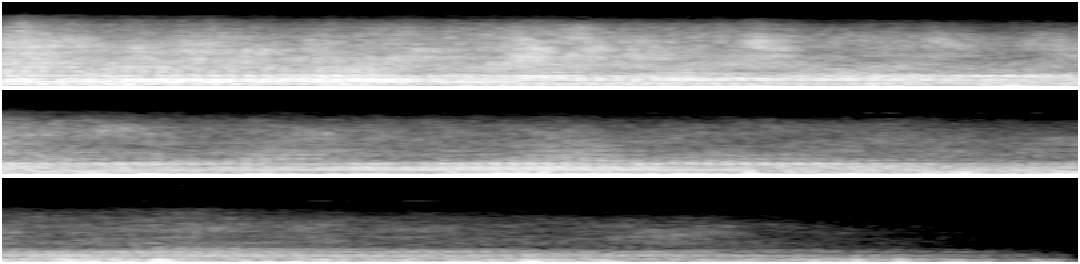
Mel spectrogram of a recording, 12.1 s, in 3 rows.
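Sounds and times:
CT4 Winjeel Wirraway Harvard aircraft passing: 0.0s - 8.1s.

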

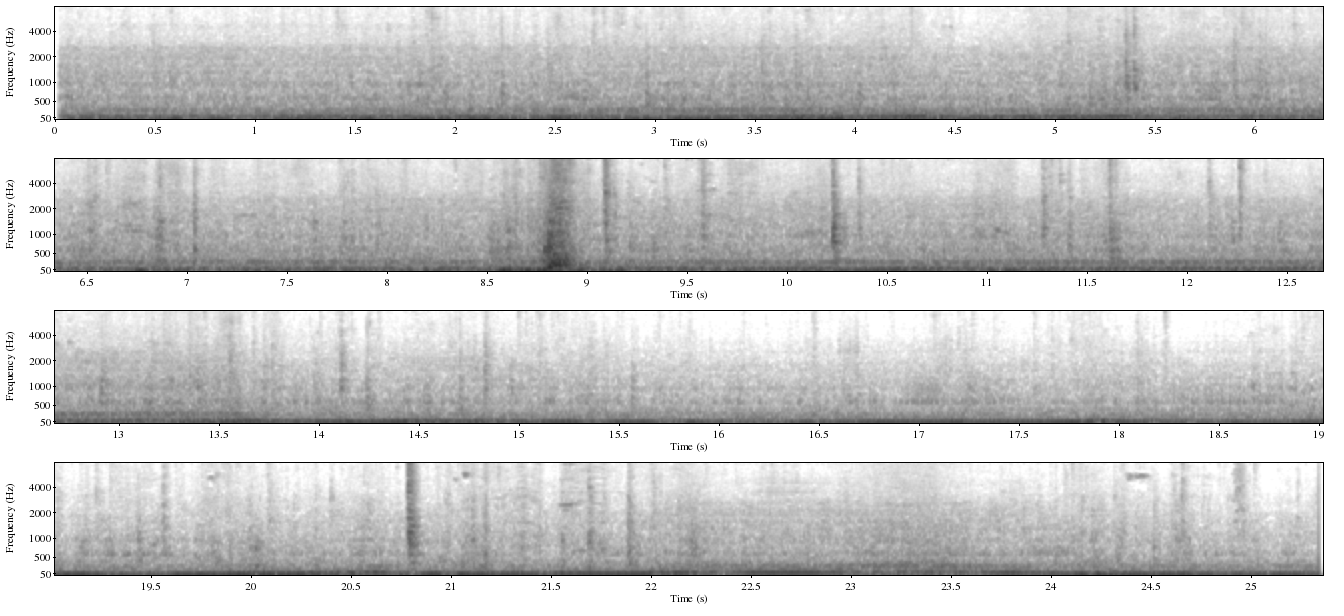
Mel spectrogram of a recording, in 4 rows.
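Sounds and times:
US Air Force model Humvee 4WD maneuvering slowly heard from interior: 0.0s - 25.3s.

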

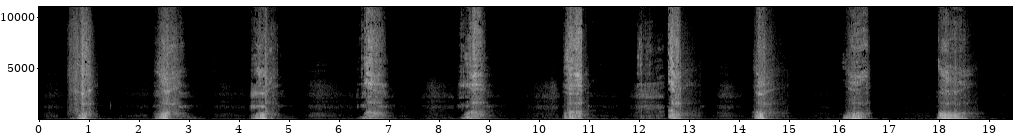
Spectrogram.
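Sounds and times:
large creature grunts and efforts: 0.6s - 1.2s, 2.3s - 3.1s, 4.2s - 5.0s, 6.4s - 7.1s, 8.4s - 9.1s, 10.5s - 11.1s, 11.9s - 13.3s, 14.3s - 15.0s, 16.1s - 16.7s, 18.0s - 18.9s.

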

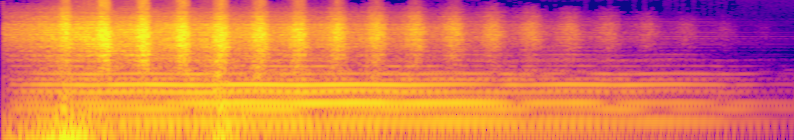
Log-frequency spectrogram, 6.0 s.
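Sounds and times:
rough trailer impact hit: 0.0s - 3.4s.

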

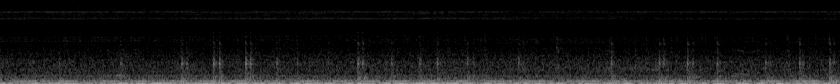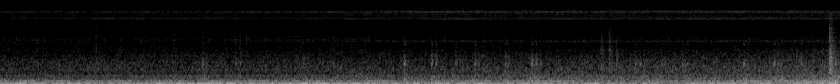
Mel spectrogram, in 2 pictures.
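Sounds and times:
twin engine light bomber taxiing heard from interior: 0.0s - 16.8s.

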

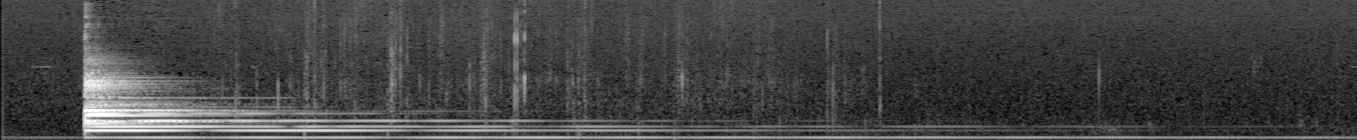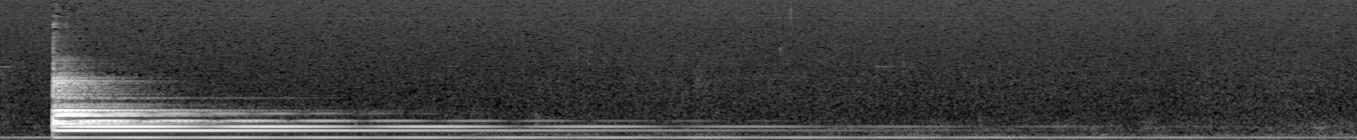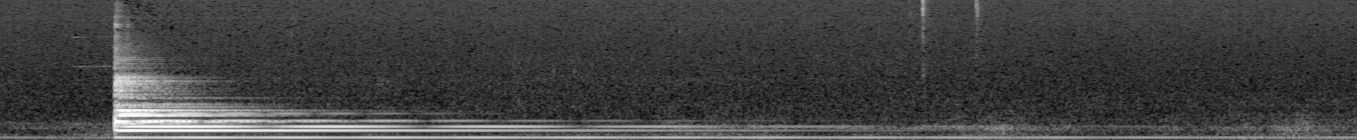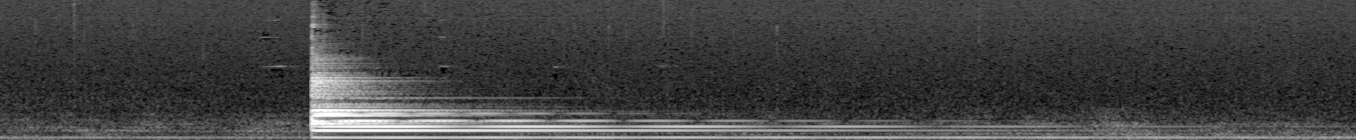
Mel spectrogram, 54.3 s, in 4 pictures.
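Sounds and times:
Buddhist temple bell rung at night in Sannohe: 0.8s - 11.5s, 14.1s - 23.8s, 27.9s - 39.0s, 43.3s - 54.1s.

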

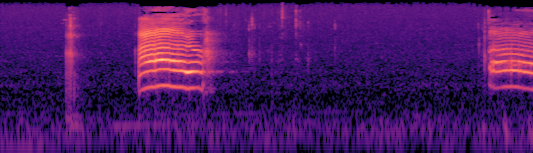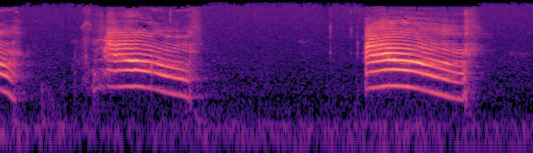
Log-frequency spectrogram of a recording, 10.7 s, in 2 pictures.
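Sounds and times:
tom cat meowing: 1.4s - 2.3s, 4.8s - 5.6s, 6.2s - 7.4s, 8.9s - 10.2s.

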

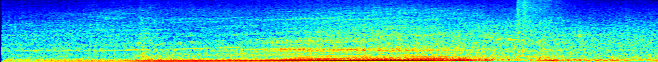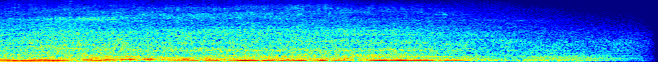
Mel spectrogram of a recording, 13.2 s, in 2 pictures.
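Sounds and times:
semi-trailer truck driving off in traffic: 0.0s - 12.7s.

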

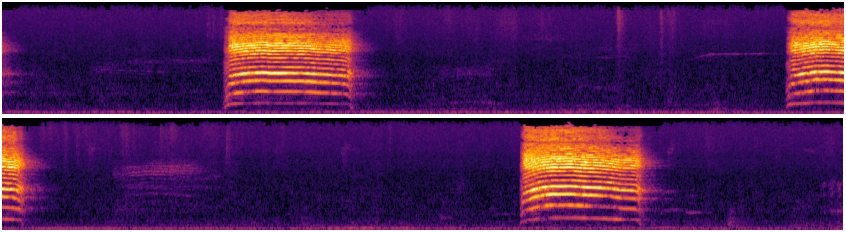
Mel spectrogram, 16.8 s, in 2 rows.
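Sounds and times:
sheep bleating inside a barn: 2.2s - 3.7s, 7.8s - 8.8s, 9.5s - 10.6s, 13.6s - 15.0s, 16.6s - 16.8s.

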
